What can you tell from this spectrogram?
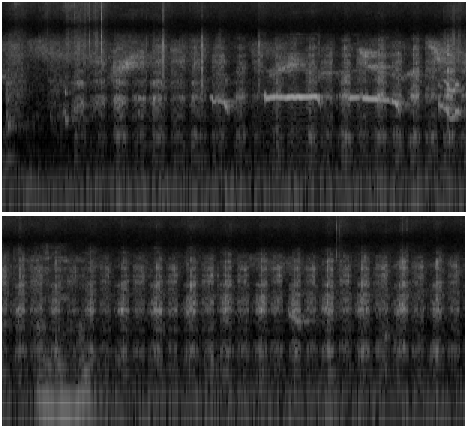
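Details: Weak German Shepherd puppies piled on one another: a long, level, high whine gives way to shorter falling whimpers, over quick rhythmic panting breaths that continue throughout.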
